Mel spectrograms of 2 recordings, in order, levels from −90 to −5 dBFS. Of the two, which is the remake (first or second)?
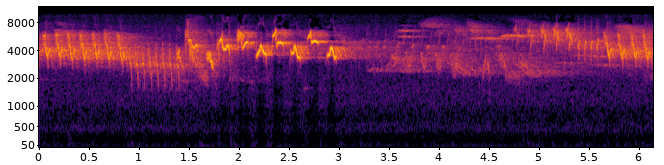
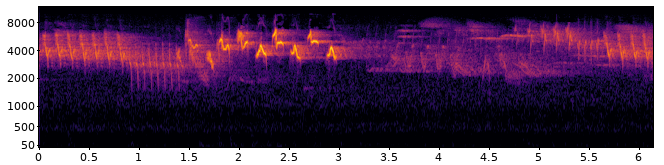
first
